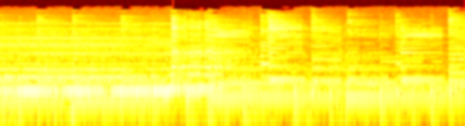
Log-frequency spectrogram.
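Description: Music: an acoustic guitar playing held, strummed chords in an instrumental stretch of a song, with no singing here.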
